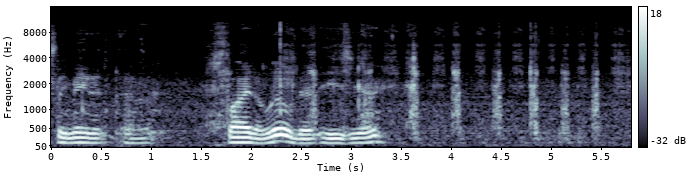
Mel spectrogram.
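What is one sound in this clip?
Small metal parts click and tap as they are handled.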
